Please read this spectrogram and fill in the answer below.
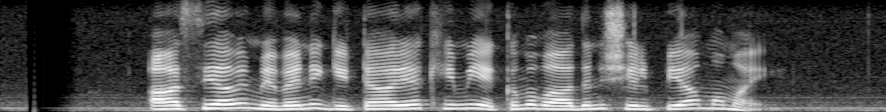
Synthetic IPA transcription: aːsijaːʋimeʋæniɡiʈaːɾijakʰhimiekəməʋaːd̪ɐniʃilpijaːmɐmɐ̰j

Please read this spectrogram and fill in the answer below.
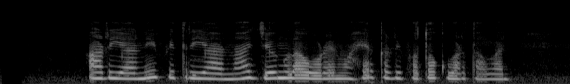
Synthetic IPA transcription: ʔaɾianipit̪ɾianad͡ʒɨŋlauɾɛnmaɦɛrkərdipɔt̪ɔkuwart̪awan

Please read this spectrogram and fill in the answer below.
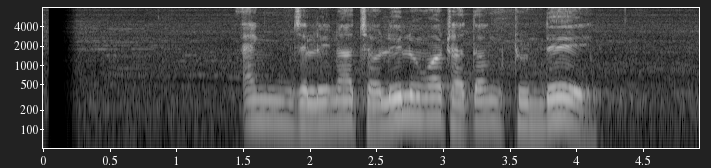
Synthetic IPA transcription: ʔɛŋɲd͡ʒəlinad̥ʒ̥o̤liluŋɔdɖ̥ä̤t̪əŋɖ̪̥ṳnd̪e

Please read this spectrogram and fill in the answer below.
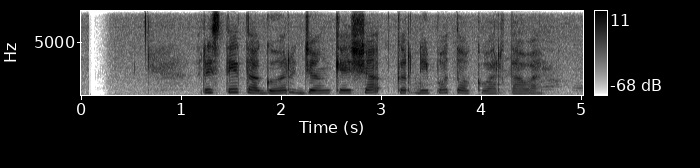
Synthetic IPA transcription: rist̪it̪aɡɔrd͡ʒɨŋkɛʃaʔkɨrdipɔt̪ɔkəwart̪awan

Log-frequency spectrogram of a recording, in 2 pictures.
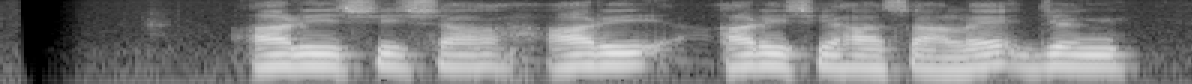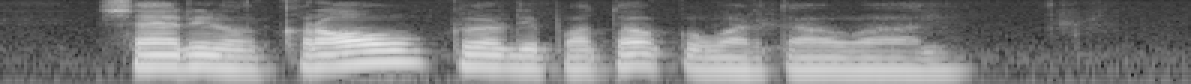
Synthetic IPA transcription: ʔaisiiaɾisiɦasalɛʔd͡ʒɨŋ | sɛɾilkɾɔwkɨrdipɔt̪ɔkuwart̪awan

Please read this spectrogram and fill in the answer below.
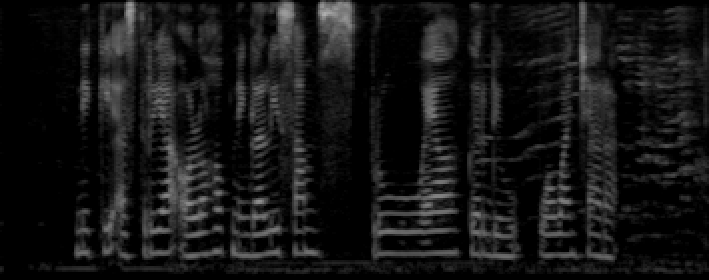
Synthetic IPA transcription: nikiʔast̪ɾiaʔɔlɔɦɔk̚niŋɡalisamspɾuɛlkɨrdiwawaɲt͡ʃaɾa

